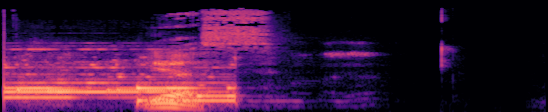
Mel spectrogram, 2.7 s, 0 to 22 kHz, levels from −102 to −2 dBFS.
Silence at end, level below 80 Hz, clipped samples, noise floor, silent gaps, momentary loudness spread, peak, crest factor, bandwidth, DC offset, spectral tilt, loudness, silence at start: 1.4 s; -68 dBFS; under 0.1%; -53 dBFS; none; 14 LU; -4 dBFS; 20 dB; 16.5 kHz; under 0.1%; -4.5 dB/octave; -22 LUFS; 0.05 s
